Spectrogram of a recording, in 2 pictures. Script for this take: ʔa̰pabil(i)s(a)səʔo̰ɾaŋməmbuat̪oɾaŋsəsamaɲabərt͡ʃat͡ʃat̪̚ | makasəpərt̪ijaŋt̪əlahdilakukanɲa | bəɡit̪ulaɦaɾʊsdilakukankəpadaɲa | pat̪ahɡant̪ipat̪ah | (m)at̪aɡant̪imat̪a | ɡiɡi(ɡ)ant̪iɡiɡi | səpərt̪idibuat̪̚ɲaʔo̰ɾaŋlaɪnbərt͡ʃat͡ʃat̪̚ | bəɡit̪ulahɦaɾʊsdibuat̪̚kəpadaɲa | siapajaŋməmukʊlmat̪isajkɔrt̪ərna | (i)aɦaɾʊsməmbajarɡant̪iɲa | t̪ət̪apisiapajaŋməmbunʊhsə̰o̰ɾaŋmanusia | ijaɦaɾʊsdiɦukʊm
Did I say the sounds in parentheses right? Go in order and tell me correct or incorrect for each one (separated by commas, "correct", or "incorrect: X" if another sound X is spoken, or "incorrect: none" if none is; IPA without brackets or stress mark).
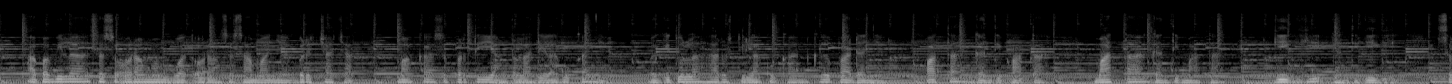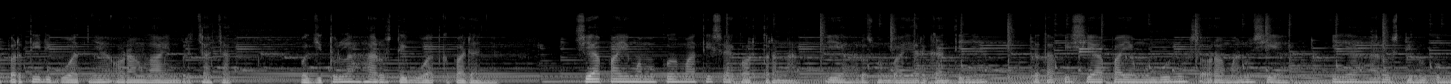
incorrect: a, incorrect: ə, correct, correct, correct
